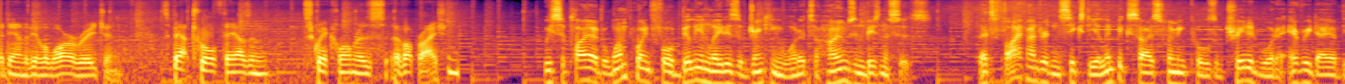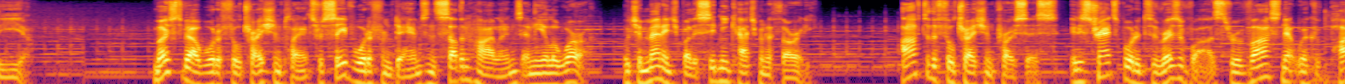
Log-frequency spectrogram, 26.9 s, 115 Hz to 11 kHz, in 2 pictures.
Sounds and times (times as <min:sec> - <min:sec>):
Speech: 0:00.0 - 0:04.6, 0:05.5 - 0:13.8, 0:15.0 - 0:21.6, 0:22.4 - 0:26.9
Music: 0:00.0 - 0:26.9.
